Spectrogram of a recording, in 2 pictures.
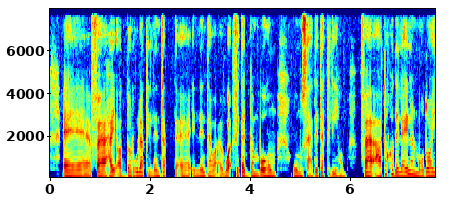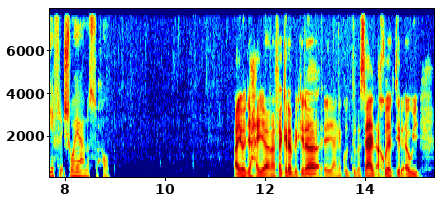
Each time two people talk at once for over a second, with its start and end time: none

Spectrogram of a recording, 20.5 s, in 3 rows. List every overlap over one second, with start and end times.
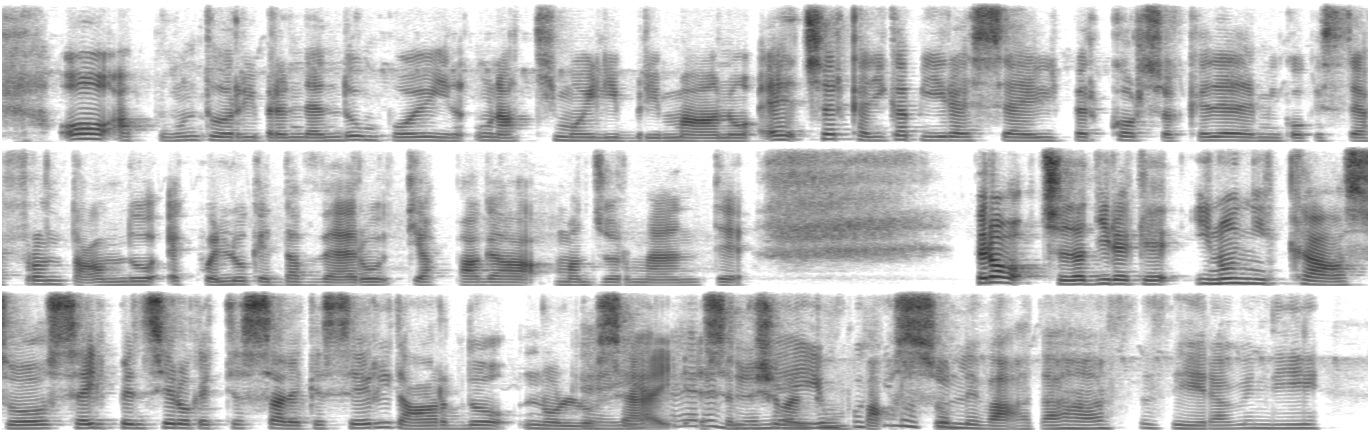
16.6-18.4

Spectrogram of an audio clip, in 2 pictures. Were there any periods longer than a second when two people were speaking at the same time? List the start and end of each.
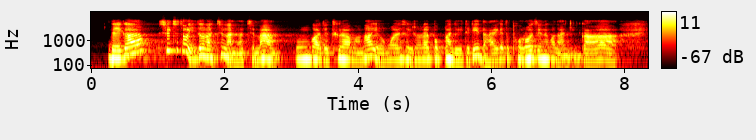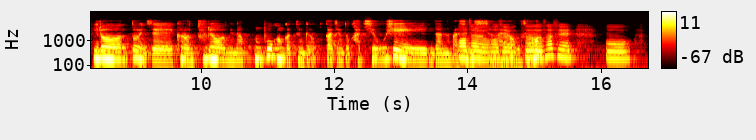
13.8-15.1

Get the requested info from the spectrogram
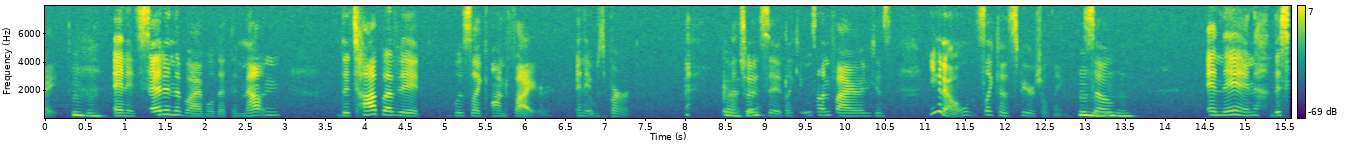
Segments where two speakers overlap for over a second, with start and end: none

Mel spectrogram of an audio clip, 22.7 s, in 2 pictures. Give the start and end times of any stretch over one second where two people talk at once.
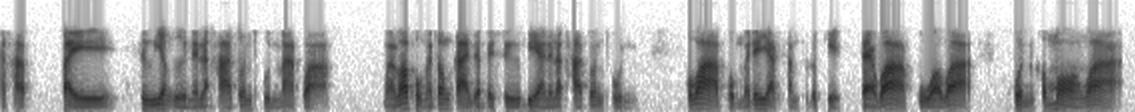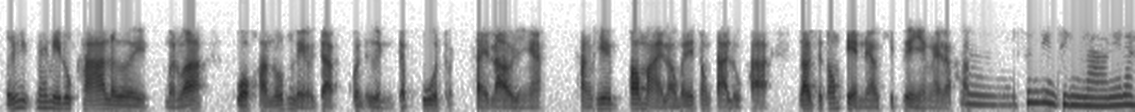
none

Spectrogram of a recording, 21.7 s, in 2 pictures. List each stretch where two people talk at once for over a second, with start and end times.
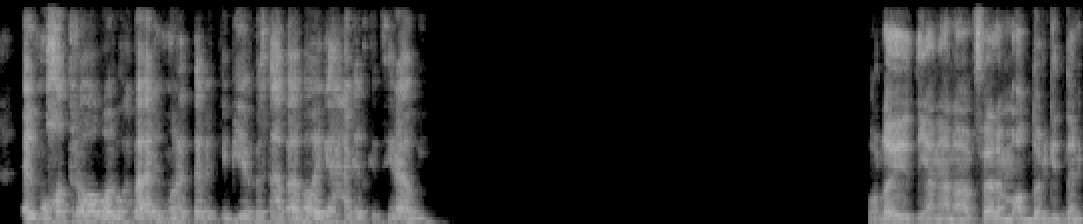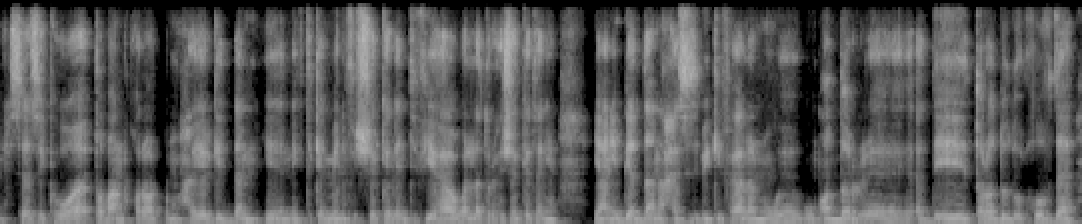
none

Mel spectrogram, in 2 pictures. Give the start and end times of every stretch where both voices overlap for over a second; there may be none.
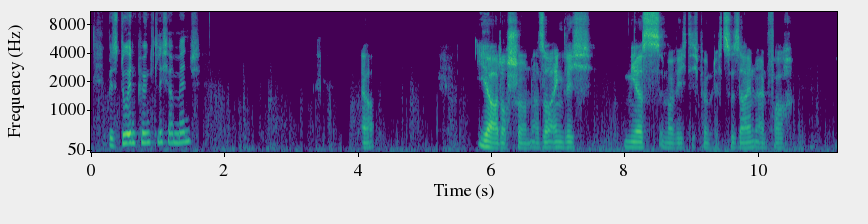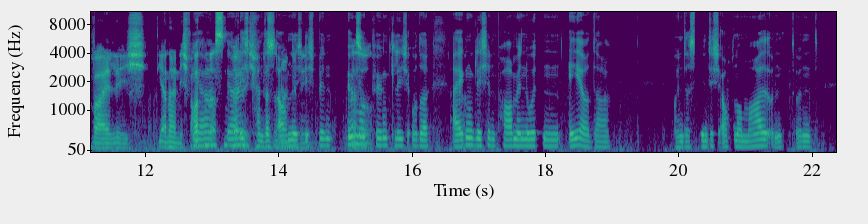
12.7-14.5

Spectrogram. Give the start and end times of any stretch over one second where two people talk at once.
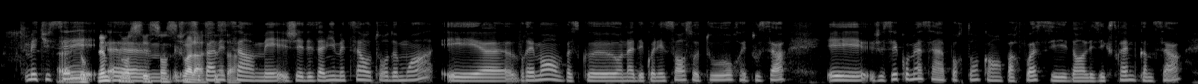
0.6-2.4

